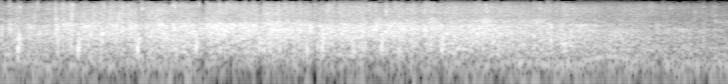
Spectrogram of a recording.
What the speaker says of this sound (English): A round of applause for Shri Rajiv Agarwal.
